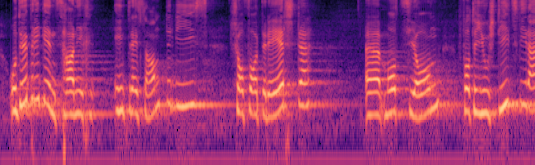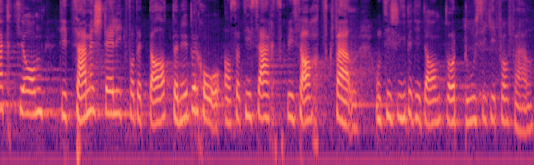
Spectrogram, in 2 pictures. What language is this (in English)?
Swiss German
